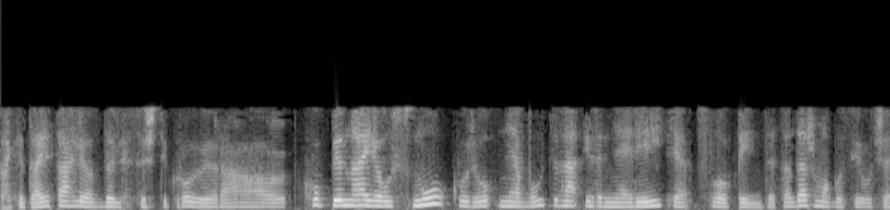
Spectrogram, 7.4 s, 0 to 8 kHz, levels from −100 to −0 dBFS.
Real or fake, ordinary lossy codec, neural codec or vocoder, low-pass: fake; AAC, 16 kbps; codec, 16 kHz in and 24 kHz out, 0.6 kbps, FocalCodec, streaming, 4096 codes; 7.2 kHz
